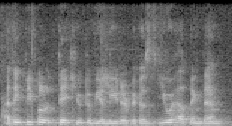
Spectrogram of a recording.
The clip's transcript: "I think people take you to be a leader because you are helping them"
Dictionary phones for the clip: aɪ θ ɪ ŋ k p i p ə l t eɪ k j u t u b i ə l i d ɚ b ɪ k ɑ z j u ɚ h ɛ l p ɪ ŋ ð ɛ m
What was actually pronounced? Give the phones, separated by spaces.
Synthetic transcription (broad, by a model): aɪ t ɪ ŋ k p i p ə l t eɪ k j u t u b i ə l i d ɚ b ɪ k ɑ z j u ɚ h ɛ l p ɪ ŋ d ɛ m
